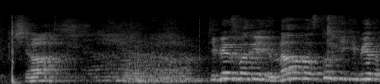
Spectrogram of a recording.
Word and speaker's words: ཞ: Это записывается как ZHA, то есть ZHA скорее, если уж на то пошло. И он в низком тоне, и он произносится как ща.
